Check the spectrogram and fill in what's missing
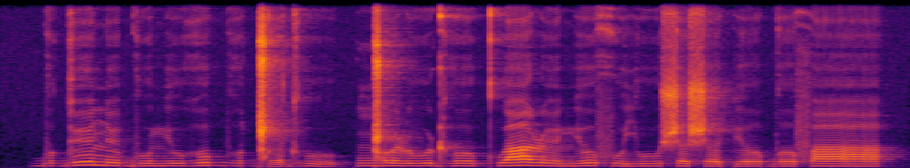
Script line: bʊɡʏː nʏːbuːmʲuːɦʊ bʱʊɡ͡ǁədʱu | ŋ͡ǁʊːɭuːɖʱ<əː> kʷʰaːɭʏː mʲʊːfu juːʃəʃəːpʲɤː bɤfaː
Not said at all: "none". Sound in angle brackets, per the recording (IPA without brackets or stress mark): ʊː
